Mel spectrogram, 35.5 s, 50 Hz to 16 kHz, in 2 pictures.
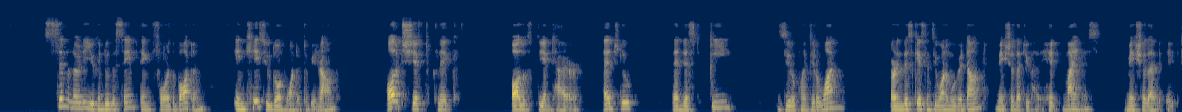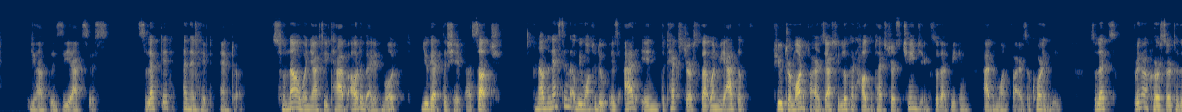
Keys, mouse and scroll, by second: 0.5-2.3 shift+middle drag, 3.0 shift+middle click, 6.3 alt+shift+right click, 11.2-12.4 typing, 15.0 -, 17.8 z, 18.6 z, 20.6 Return, 21.9-22.4 middle drag, 22.7 Tab, 23.2-24.3 ctrl+middle drag, 24.9-25.4 middle drag, 25.7-26.1 ctrl+middle drag.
